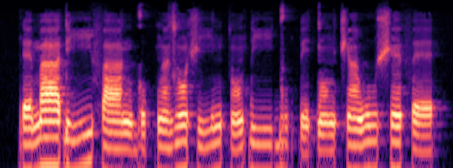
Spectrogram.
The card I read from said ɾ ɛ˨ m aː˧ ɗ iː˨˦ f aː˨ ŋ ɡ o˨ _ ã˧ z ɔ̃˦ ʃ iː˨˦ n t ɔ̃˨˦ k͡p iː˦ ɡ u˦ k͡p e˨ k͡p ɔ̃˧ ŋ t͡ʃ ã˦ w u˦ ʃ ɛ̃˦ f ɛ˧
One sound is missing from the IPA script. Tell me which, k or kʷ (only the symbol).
kʷ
